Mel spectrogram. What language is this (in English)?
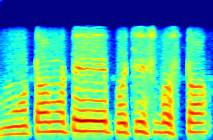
Santali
